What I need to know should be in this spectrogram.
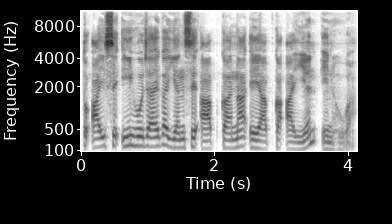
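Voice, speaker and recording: A man from India teaching English reading, spelling each word letter by letter and then sounding it out slowly. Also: on the high side, a little mellow, dry recording. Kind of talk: step-by-step spelling lesson.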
